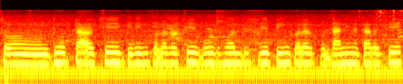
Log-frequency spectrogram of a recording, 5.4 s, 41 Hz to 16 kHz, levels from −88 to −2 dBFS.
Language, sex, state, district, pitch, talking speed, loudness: Odia, female, Odisha, Sambalpur, 170 Hz, 155 wpm, -15 LUFS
